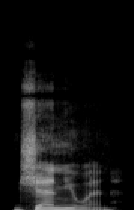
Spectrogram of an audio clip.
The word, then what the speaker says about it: genuine: Pronunciation. Genuin. Stress on the first syllable.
